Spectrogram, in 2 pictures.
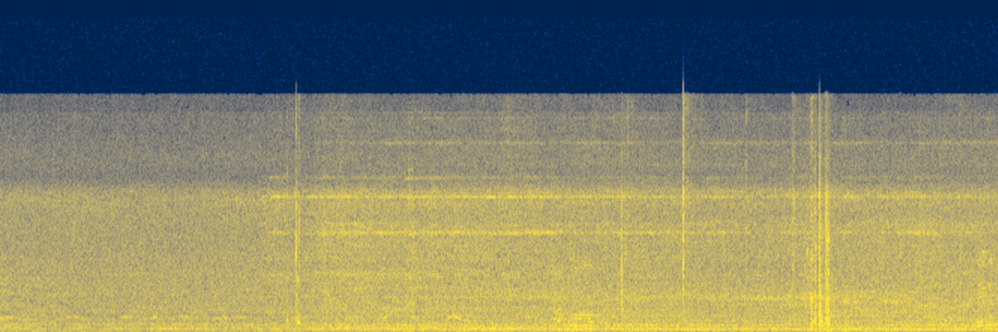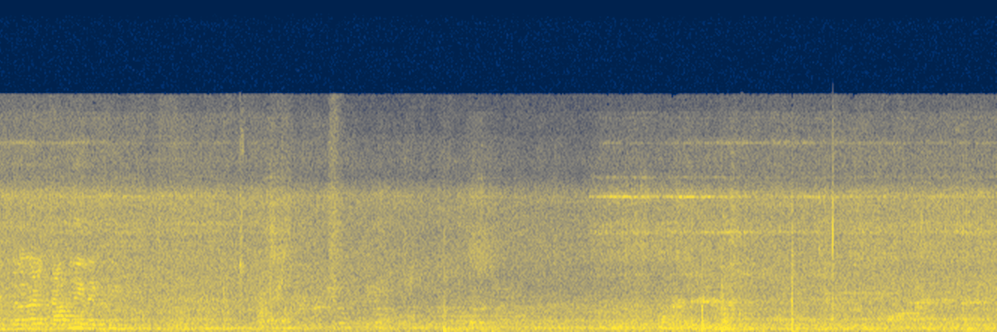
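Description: Plastic parts of a printer mechanism click and rattle.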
